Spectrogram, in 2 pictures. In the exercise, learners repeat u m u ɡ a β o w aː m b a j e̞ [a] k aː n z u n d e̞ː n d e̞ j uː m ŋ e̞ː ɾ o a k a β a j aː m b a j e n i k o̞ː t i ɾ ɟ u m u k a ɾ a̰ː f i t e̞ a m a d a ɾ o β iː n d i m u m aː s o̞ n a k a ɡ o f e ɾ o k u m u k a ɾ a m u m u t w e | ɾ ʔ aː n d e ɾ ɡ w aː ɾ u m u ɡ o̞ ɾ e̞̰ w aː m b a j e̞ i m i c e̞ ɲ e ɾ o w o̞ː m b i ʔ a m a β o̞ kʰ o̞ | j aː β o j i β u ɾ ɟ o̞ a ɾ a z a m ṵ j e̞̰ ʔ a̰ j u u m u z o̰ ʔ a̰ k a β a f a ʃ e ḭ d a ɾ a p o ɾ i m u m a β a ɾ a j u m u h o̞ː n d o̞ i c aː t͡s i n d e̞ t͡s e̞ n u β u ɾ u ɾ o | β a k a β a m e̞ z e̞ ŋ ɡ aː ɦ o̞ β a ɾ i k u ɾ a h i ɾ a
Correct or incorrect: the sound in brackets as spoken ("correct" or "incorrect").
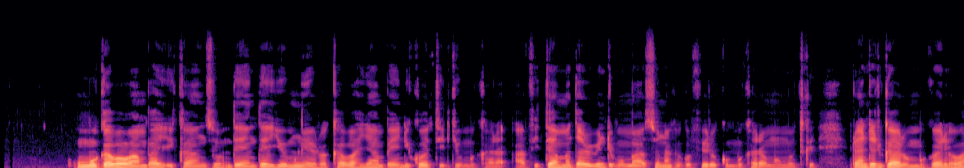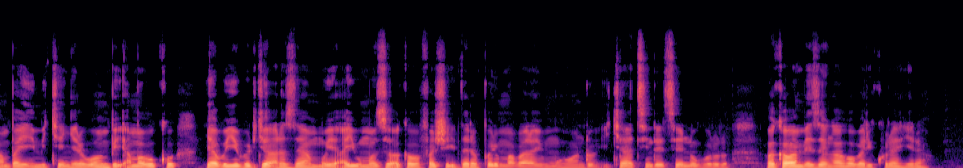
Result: incorrect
